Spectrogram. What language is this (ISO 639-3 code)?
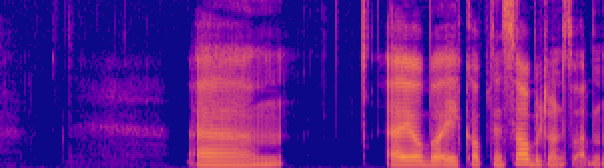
nor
